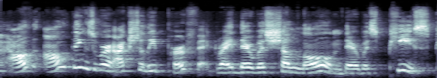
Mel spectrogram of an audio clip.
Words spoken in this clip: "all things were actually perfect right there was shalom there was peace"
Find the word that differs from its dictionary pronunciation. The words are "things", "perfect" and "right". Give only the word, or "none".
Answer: none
